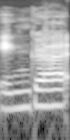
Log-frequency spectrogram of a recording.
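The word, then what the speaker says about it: Inge: I think Inga is how you pronounce this, I-N-G-E.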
